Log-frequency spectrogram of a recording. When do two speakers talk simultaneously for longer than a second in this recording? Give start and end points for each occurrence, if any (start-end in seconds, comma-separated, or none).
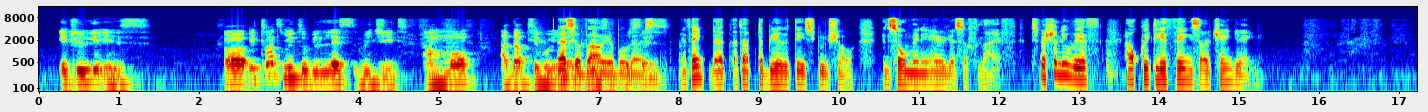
6.5-7.7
